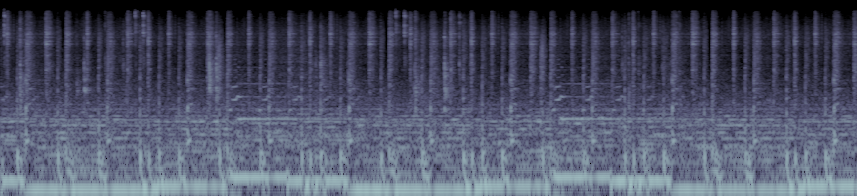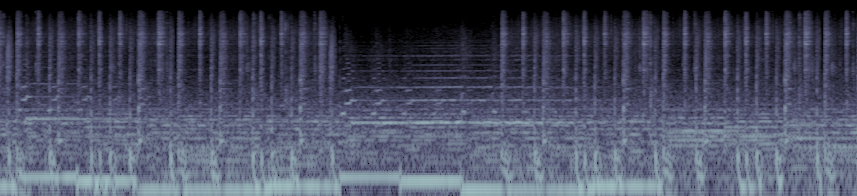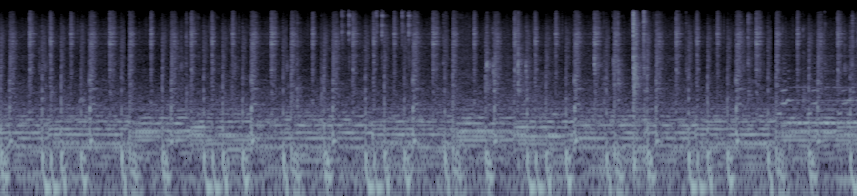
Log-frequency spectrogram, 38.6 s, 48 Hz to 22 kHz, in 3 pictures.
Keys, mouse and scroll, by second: 0.5 middle click, 1.1 Tab, 1.6 middle click, 2.0 click, 3.1 Tab, 4.7 g, 6.5 Tab, 7.1-9.3 shift+middle drag, 9.6 middle click, 10.2-12.8 shift+middle drag, 13.4-14.6 shift+middle drag, 15.4-16.6 shift+middle drag, 16.8-17.5 scroll down 3, 17.6-22.5 shift+middle drag, 22.8 scroll down 1, 23.3-24.8 shift+middle drag, 25.0 middle click, 25.7 shift+middle click, 26.6-27.5 scroll up 4, 27.7 shift+middle click, 28.6-29.2 scroll down 2, 29.2 shift+middle click, 30.8 click, 31.4 shift+click, 33.0 r, 36.0 shift+middle click, 37.1-38.0 scroll up 4, 38.1 shift+middle click.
